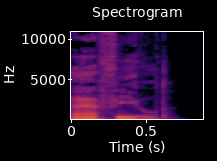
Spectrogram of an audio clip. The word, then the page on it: airfield: British English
